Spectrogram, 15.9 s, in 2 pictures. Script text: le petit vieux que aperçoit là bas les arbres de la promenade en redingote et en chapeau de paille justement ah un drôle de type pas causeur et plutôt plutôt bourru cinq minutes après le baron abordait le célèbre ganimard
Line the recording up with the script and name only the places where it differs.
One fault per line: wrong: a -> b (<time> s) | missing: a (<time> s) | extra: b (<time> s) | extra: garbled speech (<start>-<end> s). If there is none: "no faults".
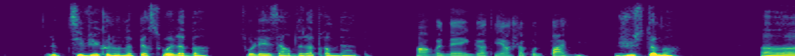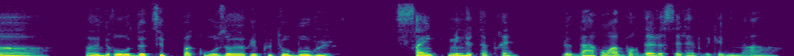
extra: l'on (1.1 s)
extra: sous (2.4 s)
missing: plutôt (10.9 s)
